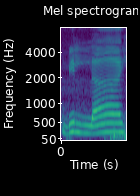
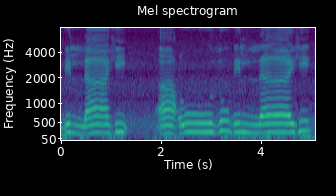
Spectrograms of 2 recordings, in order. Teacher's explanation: اللہ کے نام سے پہلے زیر ہے تو یہ اللہ کا نام باریک پڑھا جائیں گا، تو باللہ اس طرح۔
